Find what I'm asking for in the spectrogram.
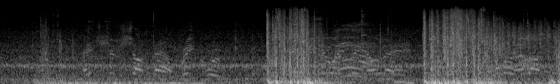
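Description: Rapid automatic gunfire in the Modern Warfare beta shooter game erupts in loud, sharp bursts over continuous battle noise, with two heavy volleys standing out near the end.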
